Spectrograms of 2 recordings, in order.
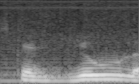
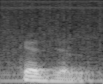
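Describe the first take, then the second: First: ಸ್ಕೆಡ್ಯೂಲ್ with a clear "dyool"; spelling mispronunciation. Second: ಸ್ಕೆಡ್ಯೂಲ್ with "jul" for dule, lower; J-sound pronunciation. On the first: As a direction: say ಸ್ಕೆಡ್ಯೂಲ್ as "sked-yool". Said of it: "ಸ್ಕೆಡ್ಯೂಲ್ ಅಲ್ಲ". (ಸ್ಕೆಡ್ಯೂಲ್ - ಡ್ಯೂಲ್ ಶಬ್ದದೊಂದಿಗೆ) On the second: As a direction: say ಸ್ಕೆಡ್ಯೂಲ್ as "skej-ul". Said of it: "pronounce ಮಾಡ್ಬೇಕಾಗಿರೋದು". (ಸ್ಕೆಡ್ಯೂಲ್ - ಡ್ಯೂ ಬದಲು ಜ) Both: Shown as a demonstration.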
